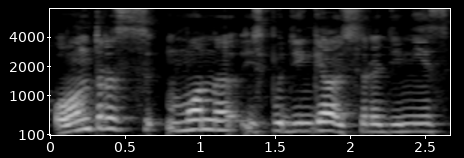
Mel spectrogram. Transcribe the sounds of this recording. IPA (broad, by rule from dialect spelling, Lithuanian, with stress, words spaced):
oːntrs ˈmoːnɐ ɪspʊdʲɪŋʲˈɡʲɛʊsʲs rɐdʲɪˈnʲiːs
